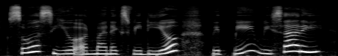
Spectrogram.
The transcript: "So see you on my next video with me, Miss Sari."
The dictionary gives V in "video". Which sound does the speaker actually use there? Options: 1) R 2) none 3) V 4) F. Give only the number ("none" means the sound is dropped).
4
